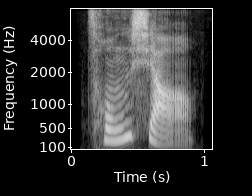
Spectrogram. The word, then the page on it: 从小: cóng xiǎo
